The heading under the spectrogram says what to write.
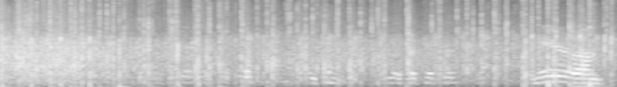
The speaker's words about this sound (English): Well, let's expand that thank you to include, behind every successful young person is a loving, caring adult, whether it's a parent, a mentor, a role model, a teacher. Let's give a round of applause to all those support people.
